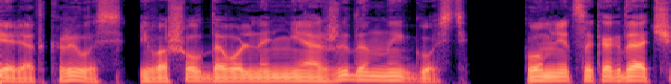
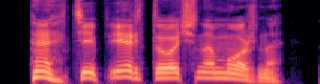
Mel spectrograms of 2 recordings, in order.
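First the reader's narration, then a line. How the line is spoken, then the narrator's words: Laughing. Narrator (Russian): засмеялся коллега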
